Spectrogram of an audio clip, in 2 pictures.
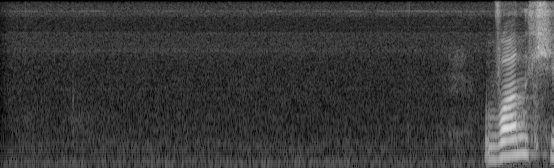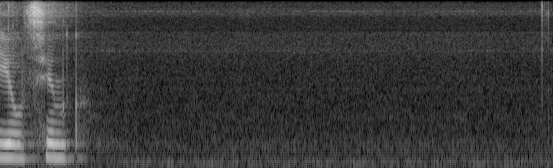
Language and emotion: Russian, neutral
